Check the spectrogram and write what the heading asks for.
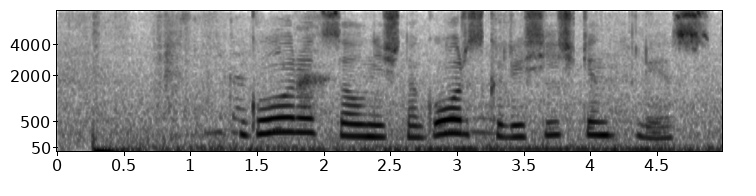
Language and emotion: Russian, neutral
